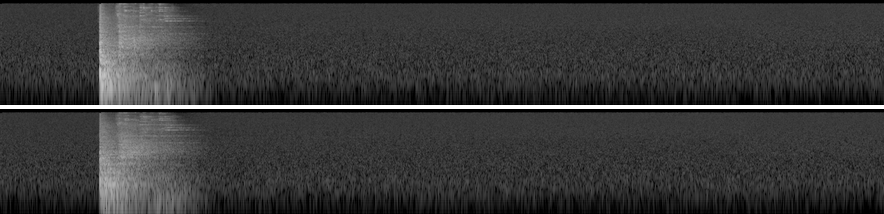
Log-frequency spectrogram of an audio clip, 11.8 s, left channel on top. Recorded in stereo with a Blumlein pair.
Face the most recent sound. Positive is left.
turn(degrees=35)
